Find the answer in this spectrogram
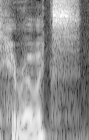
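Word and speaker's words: Heroix: Yeah, and one thing I really like about my game here, which I've decided to call Heroics with an X at the end, so like Hero X, but it's pronounced Heroics.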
